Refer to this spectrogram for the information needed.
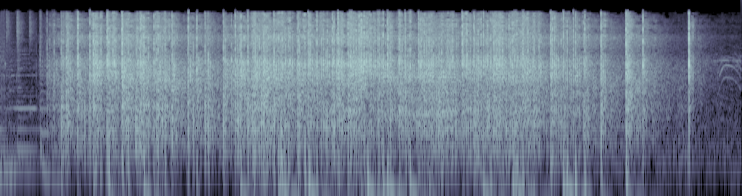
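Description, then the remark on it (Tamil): A long, dense string of firecrackers bursting in rapid, loud crackling pops, continuous for several seconds before thinning into a few scattered final bangs, set off in celebration of the Madurai special court verdict in the Gokulraj murder case, with sweets handed out and a garland placed on the lawyer. “பட்டாசு வெடித்து இனிப்பு வழங்கி வழக்கறிஞருக்கு மாலை அணிவித்து மகிழ்ச்சி”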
